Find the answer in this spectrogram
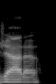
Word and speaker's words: Jado: How do you pronounce their names? Jado? Gedo and Jado.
